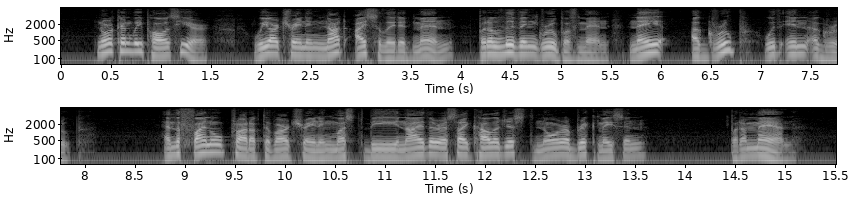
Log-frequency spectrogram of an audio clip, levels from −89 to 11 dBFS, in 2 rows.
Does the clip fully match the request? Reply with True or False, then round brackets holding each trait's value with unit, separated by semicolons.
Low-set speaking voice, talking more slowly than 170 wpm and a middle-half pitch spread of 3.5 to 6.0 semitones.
True (125 Hz; 155 wpm; 4.4 semitones)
